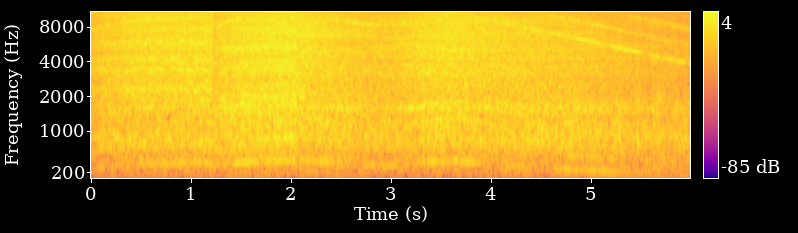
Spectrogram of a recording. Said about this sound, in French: Ça, c'est une perceuse. Ça, c'est ça, je prends pour pouvoir percer le trou. C'est pour faire le trou. C'est okay. Pour faire les trous comme ça.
